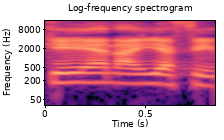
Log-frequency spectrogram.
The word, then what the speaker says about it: knife: और मैंने एक सबसे शुरुआत में एक वीडियो बनाई थी जब मैंने कहा था, अगर आप मुझसे पूछोगे KNIFE में के साइलेंट है तो इसको रखा क्यों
